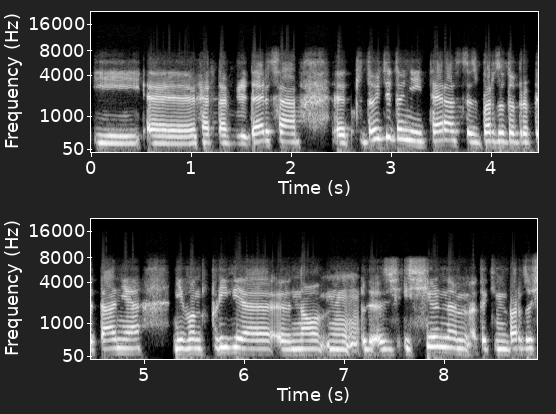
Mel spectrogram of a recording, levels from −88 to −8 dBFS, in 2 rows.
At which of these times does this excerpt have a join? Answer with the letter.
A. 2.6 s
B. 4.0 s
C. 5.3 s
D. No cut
A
